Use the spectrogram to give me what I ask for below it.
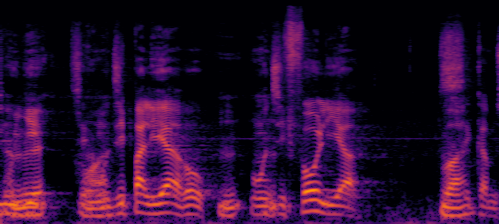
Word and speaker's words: Pagliaro: C'est comme Pagliaro, Folia, ces gars-là. Pagliaro, c'est sympathique, mais le G, c'est un L mouillé. On dit Pagliaro, on dit Folia.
